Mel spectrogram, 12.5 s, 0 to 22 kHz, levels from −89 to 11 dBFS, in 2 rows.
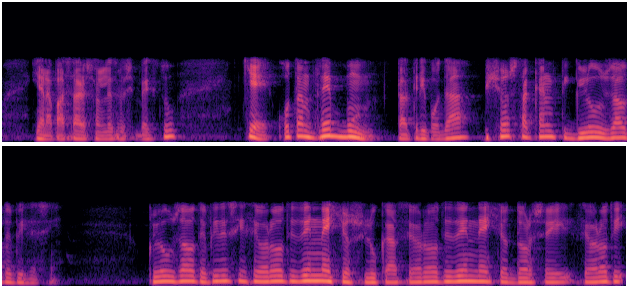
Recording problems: high frequencies cut off; severe; nothing above 4 kHz

